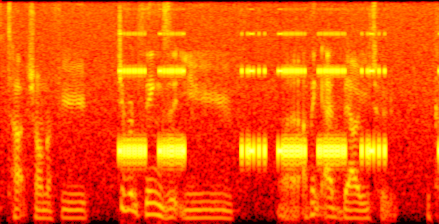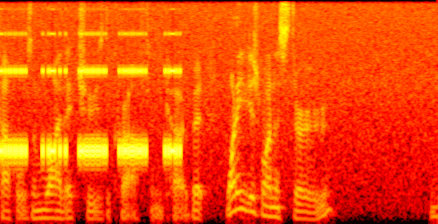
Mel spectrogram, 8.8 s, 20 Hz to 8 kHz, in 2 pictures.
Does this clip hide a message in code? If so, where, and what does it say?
Yes: Hellschreiber (Feld-Hell, 122.5 baud) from 1.2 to 6.3 s, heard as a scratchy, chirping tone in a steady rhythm, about 1000 Hz, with speech in English. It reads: CQ TEST CT5ZI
